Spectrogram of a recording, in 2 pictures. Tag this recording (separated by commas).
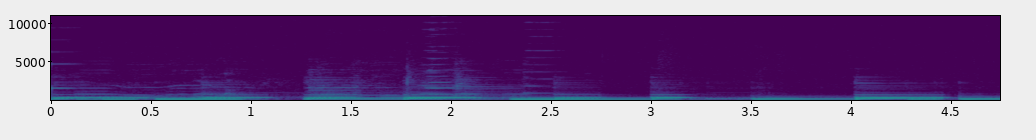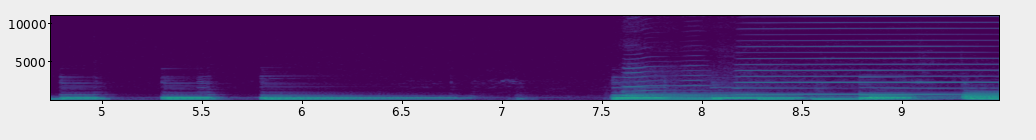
Music, Electronic tuner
